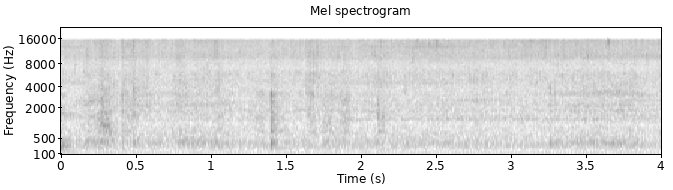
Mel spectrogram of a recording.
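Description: Faint bubbling and trickling water in a deep water culture hydroponic tub aerated by a fish-tank air pump, as a net pot of clay pellets is lifted out of it, with one light click a little over a second in.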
